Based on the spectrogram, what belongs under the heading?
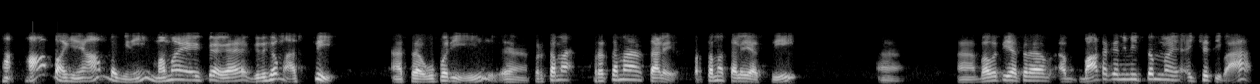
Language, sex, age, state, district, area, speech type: Sanskrit, male, 60+, Tamil Nadu, Thanjavur, urban, conversation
